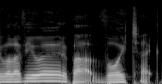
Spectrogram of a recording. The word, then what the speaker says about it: Wojtek: It's spelled Wojtek, but you pronounce it Wojtek.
